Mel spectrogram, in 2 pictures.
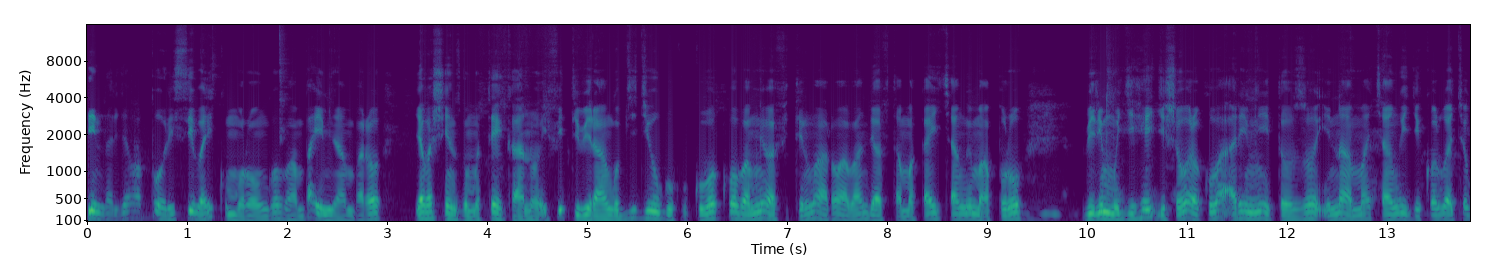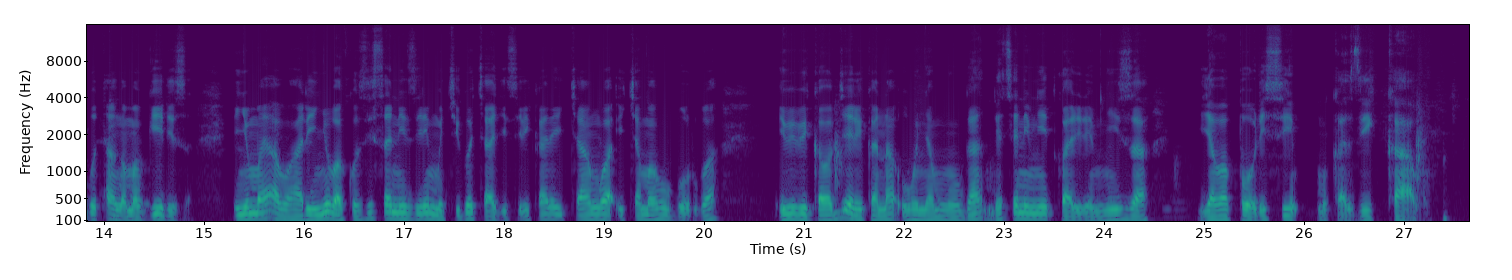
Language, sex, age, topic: Kinyarwanda, male, 18-24, government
